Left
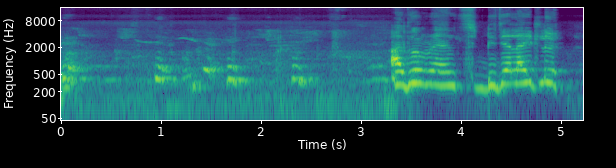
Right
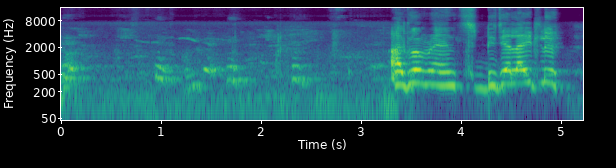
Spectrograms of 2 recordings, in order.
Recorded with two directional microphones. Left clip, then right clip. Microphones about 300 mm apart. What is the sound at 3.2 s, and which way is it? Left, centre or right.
Speech, centre.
